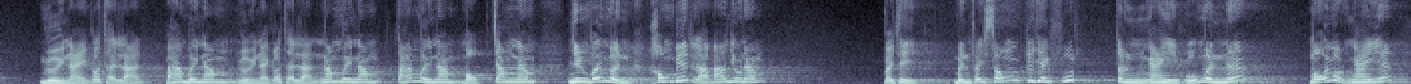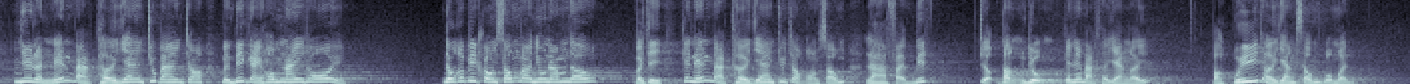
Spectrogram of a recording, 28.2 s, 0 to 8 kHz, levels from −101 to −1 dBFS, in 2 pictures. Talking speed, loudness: 205 wpm, -22 LUFS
